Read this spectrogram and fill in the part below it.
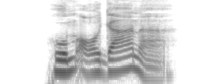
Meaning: inflection of homorgan: 1. strong/mixed nominative masculine singular 2. strong genitive/dative feminine singular 3. strong genitive plural
- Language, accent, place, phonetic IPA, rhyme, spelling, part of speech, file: German, Germany, Berlin, [homʔɔʁˈɡaːnɐ], -aːnɐ, homorganer, adjective, De-homorganer.ogg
